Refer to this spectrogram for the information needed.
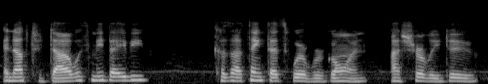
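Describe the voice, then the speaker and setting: A woman's voice: low voice, steady tone, normal speed, no room sound, close to an everyday voice. A woman reading the part of a disillusioned young female outlaw in love, with plaintive, folksy phrasing. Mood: tender, resigned. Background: faint music.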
